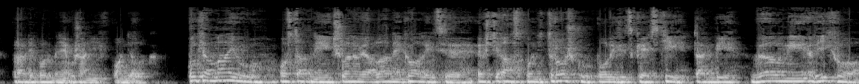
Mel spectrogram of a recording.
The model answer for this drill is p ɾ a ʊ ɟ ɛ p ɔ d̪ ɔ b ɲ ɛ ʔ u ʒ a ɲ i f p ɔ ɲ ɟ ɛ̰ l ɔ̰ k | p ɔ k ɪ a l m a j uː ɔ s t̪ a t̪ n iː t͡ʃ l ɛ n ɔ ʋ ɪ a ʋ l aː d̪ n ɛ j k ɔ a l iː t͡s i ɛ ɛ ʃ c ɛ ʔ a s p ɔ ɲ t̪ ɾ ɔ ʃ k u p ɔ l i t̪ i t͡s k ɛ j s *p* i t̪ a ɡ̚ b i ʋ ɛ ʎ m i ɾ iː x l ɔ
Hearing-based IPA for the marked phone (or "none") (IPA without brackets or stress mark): c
